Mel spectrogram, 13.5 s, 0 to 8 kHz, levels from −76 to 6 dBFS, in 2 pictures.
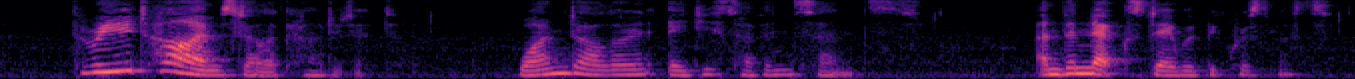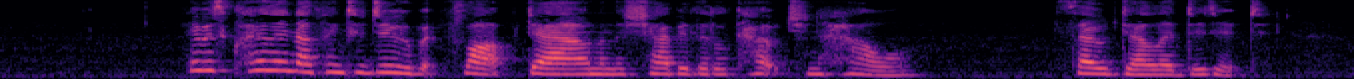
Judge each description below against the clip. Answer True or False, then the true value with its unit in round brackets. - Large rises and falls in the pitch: False (4.4 semitones)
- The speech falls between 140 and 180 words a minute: True (170 wpm)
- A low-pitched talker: False (200 Hz)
